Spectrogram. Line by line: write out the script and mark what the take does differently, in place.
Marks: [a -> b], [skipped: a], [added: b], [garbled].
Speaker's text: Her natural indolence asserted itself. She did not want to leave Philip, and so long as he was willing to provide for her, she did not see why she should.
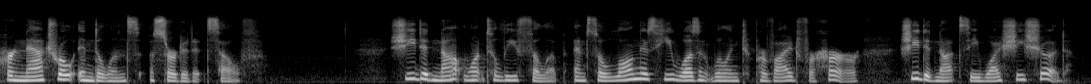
Her natural indolence asserted itself. She did not want to leave Philip, and so long as he [was -> wasn't] willing to provide for her, she did not see why she should.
